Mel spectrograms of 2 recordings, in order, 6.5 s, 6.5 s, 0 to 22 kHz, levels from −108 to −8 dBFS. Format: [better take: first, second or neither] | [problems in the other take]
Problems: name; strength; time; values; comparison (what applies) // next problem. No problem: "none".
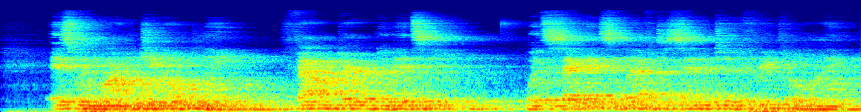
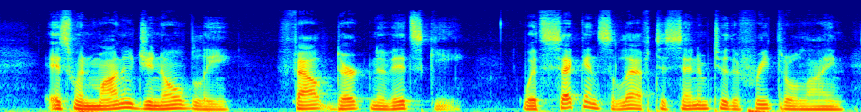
second | off-mic speech; far // room echo; strong; dies away in 2.1 s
